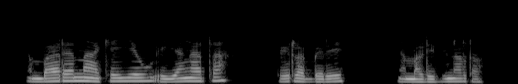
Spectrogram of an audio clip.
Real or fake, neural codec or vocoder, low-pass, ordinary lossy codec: real; none; 3.6 kHz; none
